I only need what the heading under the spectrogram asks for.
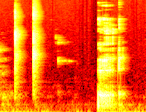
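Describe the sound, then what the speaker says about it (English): Several short, close burps in quick succession, quiet and abrupt in an otherwise still room, with no talking. "Burps."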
